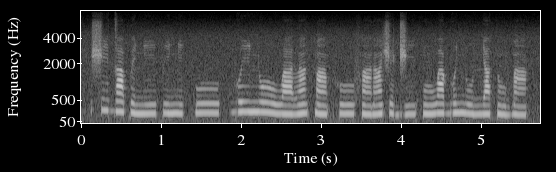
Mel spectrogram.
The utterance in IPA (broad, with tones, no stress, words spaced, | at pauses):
ʃi˦ da˦pɪ˨ ɲiː˨pi˨ɲi˨ k͡puː˦ | ɡʷiː˦ɲoː˦˨wa˨lã˦ k͡pã˨pʰuː˨fã˨ ɾã˦ʃɪ˨d͡ʒiː˨pũ˨˦ wa˦ɡʷi˦ɲuː˨ ɲa˦tũ˨ɓã˦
